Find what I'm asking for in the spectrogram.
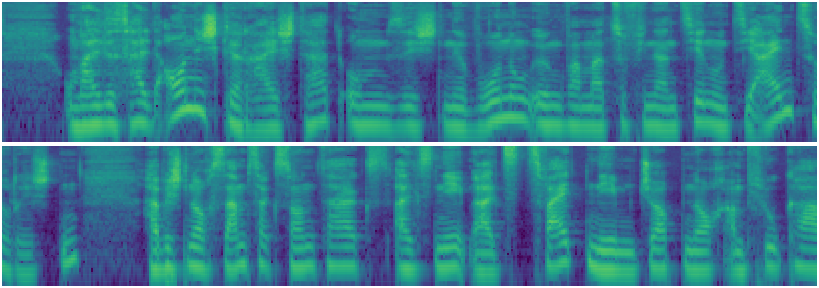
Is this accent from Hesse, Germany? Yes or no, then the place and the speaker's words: yes; Frankfurt am Main, Hesse, Germany; Und da ist natürlich auch das Thema, wo ich dann sage, ja, Frankfurt am Main ist meine Heimat.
